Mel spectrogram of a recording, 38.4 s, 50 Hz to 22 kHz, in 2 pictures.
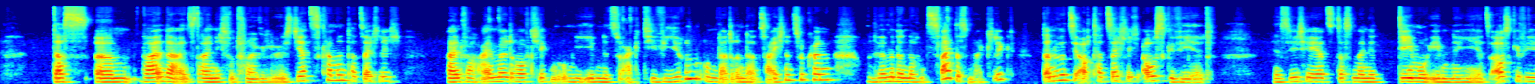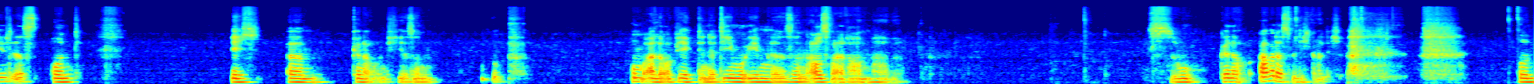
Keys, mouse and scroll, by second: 6.0 click, 7.7 click, 11.6 click, 23.7-24.2 ctrl+scroll down 2, 24.8 ctrl+scroll down 2, 26.1 ctrl+scroll down 2, 28.4 ctrl+scroll up 2, 29.2-30.3 ctrl+scroll up 6, 30.8-31.5 ctrl+scroll up 4, 31.8 ctrl+scroll up 2, 32.6 click, 33.1 middle click, 35.2 click, 36.0 click, 37.9 click.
